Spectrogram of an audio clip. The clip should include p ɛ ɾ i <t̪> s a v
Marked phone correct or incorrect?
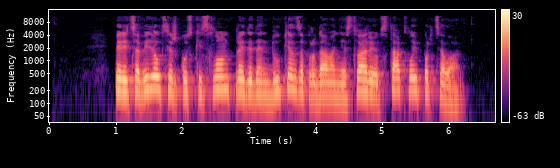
correct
